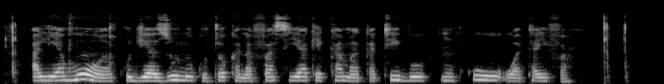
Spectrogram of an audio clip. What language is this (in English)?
Swahili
